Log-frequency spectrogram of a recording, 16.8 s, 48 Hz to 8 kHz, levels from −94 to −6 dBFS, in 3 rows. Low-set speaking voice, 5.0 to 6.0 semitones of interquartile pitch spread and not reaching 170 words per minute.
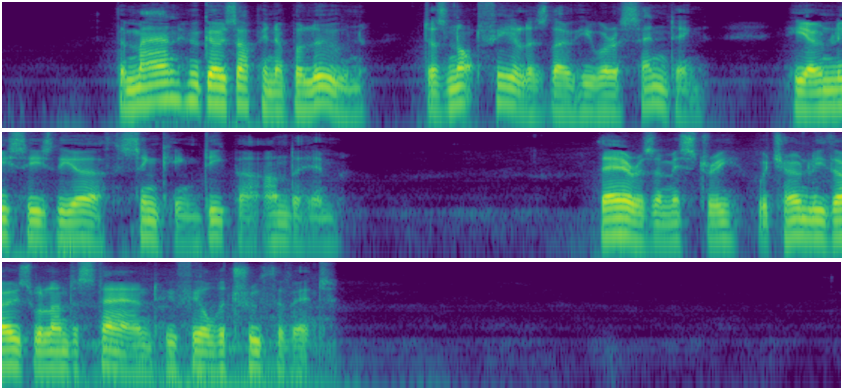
No: low, 110 Hz; average, 3.0 semitones; average, 145 wpm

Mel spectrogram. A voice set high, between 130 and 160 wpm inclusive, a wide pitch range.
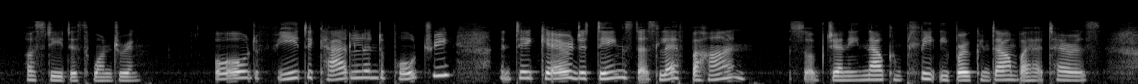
Yes: very high, 250 Hz; average, 155 wpm; wide, 6.8 semitones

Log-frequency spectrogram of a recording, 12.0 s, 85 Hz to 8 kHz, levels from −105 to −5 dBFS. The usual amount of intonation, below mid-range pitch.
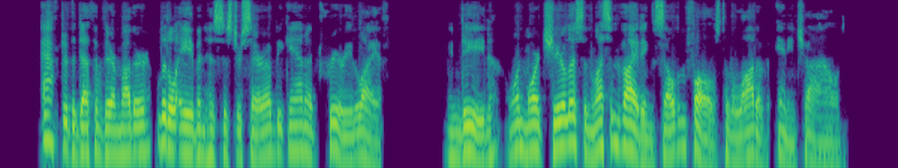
Yes: average, 4.3 semitones; low, 125 Hz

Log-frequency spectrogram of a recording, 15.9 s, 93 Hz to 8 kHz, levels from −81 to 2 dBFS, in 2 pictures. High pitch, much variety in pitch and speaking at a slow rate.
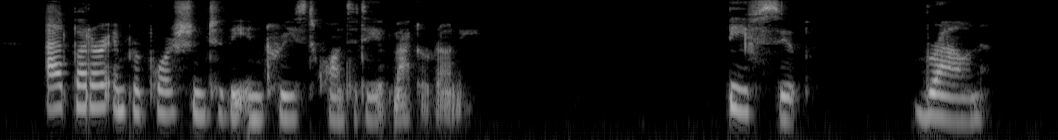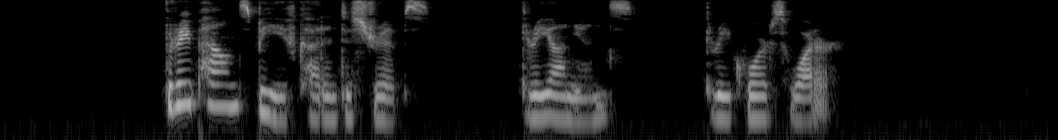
Yes: high, 210 Hz; wide, 6.0 semitones; slow, 90 wpm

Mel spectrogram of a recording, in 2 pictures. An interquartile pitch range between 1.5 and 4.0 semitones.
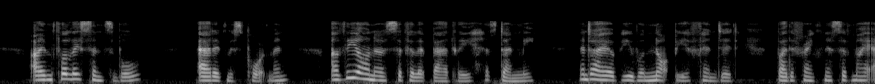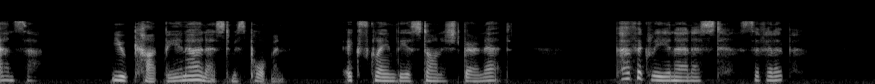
Yes: average, 2.9 semitones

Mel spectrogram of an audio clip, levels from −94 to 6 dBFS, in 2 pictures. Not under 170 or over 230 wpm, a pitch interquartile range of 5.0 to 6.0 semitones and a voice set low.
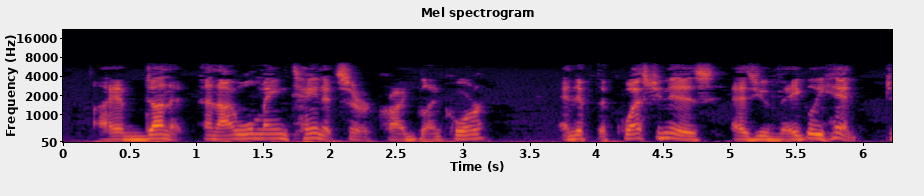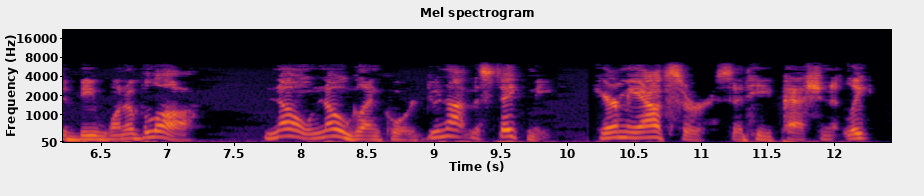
No: average, 200 wpm; wide, 5.5 semitones; medium, 150 Hz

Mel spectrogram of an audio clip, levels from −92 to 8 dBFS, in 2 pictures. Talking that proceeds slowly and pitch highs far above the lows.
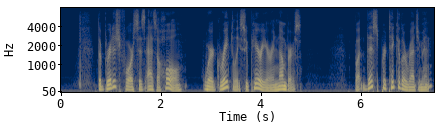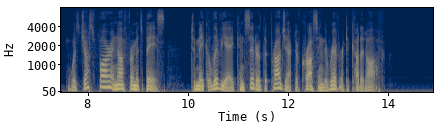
No: average, 145 wpm; wide, 6.0 semitones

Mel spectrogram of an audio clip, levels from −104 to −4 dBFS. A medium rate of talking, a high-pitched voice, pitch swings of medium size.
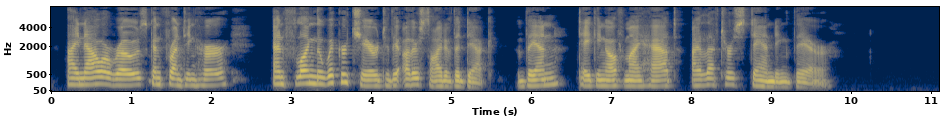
No: average, 145 wpm; medium, 165 Hz; average, 3.5 semitones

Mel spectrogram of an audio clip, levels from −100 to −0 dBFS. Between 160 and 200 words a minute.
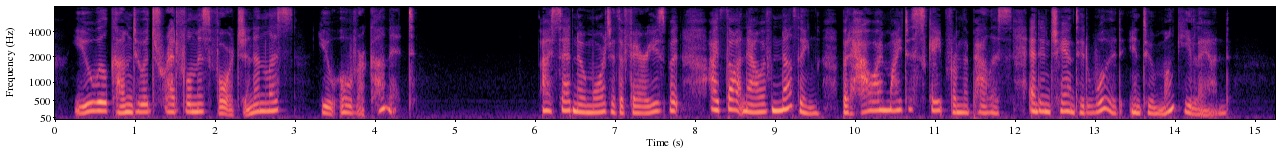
No: average, 145 wpm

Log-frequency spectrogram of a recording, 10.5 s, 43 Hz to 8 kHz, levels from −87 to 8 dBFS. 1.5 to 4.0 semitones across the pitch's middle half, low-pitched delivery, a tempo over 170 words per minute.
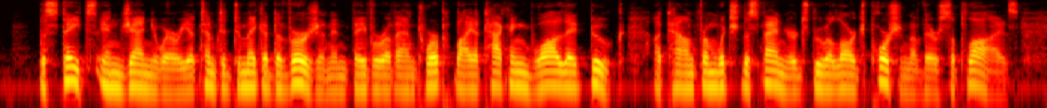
Yes: average, 3.1 semitones; low, 115 Hz; average, 180 wpm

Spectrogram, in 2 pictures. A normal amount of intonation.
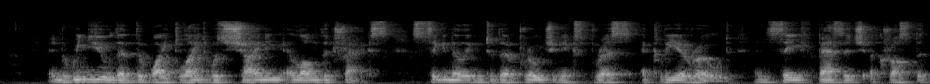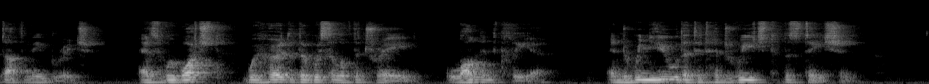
No: narrow, 1.4 semitones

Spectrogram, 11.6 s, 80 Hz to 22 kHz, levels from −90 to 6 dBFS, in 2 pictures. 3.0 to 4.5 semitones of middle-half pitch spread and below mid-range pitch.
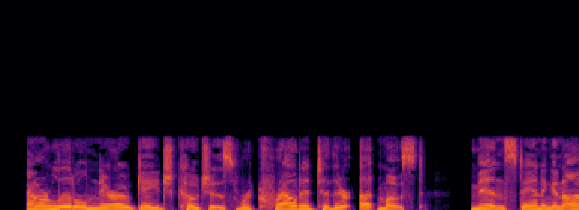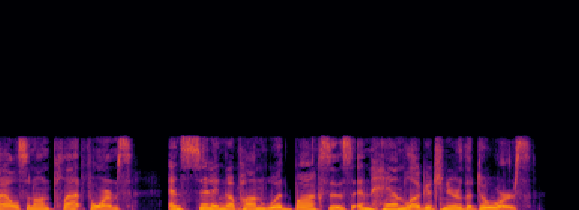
No: average, 3.8 semitones; high, 200 Hz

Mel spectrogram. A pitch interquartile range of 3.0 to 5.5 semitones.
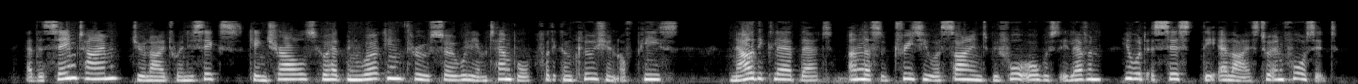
Yes: average, 3.8 semitones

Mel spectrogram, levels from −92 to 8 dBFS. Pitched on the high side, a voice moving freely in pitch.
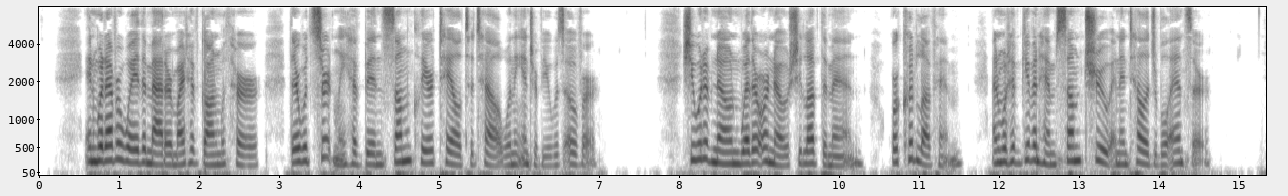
No: high, 215 Hz; average, 4.1 semitones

